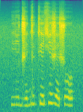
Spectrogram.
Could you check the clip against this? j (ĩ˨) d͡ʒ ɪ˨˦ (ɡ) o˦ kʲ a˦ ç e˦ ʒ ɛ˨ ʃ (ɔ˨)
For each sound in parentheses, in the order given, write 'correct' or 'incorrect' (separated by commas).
incorrect, incorrect, incorrect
